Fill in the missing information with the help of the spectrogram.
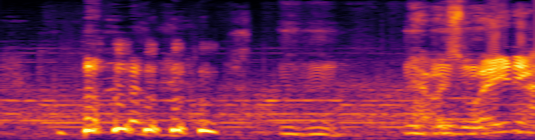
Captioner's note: all laughing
